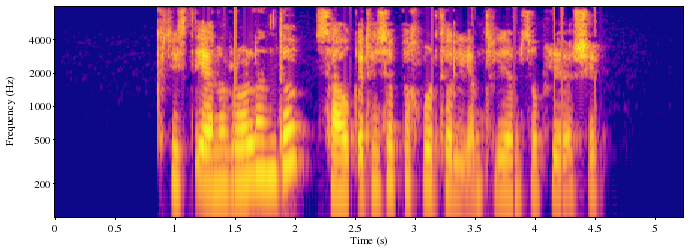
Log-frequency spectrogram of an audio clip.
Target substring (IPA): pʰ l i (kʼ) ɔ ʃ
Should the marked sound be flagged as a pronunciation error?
yes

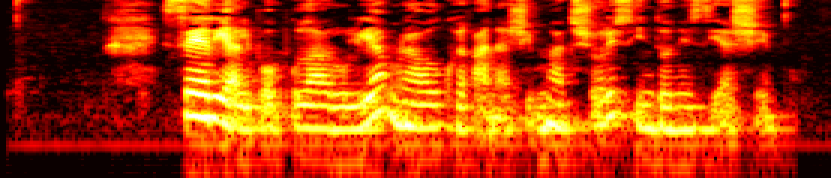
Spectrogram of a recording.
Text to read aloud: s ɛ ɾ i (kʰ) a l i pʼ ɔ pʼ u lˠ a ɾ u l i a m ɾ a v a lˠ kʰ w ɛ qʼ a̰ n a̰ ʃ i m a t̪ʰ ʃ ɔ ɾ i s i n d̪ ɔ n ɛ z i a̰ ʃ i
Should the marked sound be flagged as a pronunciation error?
yes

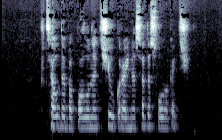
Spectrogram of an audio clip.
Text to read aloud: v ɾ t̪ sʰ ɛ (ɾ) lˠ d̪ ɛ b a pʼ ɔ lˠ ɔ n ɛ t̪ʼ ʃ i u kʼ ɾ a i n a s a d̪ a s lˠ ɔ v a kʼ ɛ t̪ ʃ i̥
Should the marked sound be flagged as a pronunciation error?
yes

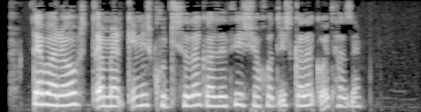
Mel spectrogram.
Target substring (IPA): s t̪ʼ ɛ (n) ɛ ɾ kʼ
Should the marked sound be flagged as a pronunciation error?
yes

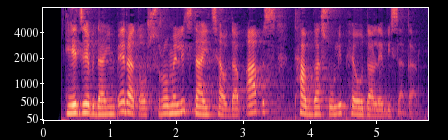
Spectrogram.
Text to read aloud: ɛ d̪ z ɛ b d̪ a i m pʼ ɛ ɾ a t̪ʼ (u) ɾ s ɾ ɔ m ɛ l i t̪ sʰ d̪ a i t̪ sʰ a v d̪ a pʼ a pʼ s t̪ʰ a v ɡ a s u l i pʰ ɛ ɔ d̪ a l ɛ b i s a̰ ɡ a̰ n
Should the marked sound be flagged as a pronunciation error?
yes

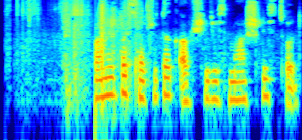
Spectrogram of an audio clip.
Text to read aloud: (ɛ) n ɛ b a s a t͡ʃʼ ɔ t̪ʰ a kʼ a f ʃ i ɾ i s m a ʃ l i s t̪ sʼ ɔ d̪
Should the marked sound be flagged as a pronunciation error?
yes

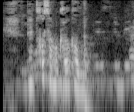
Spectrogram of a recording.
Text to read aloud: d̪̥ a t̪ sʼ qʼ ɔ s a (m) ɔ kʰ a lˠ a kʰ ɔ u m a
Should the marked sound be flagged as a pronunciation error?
no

